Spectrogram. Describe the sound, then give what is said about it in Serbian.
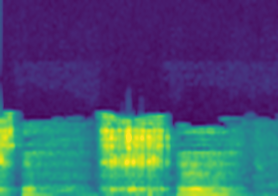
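A voice imitates snoring with a few throaty, rasping snore-like breaths in a slow rhythm, quiet and alone. “On mene uspava, on počne hrkat.”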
